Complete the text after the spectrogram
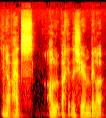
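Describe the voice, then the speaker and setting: Man, thirties, croaky, reflective, restarts sentences, very deep voice. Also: little pitch movement, very fast, dry recording. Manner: thoughtful, restarts sentences often. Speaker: podcast guest. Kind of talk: reflective conversational interview.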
